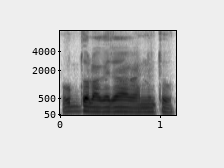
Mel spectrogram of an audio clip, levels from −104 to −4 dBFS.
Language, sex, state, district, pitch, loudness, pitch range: Chakma, male, Tripura, Dhalai, 110 Hz, -17 LUFS, 105-110 Hz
